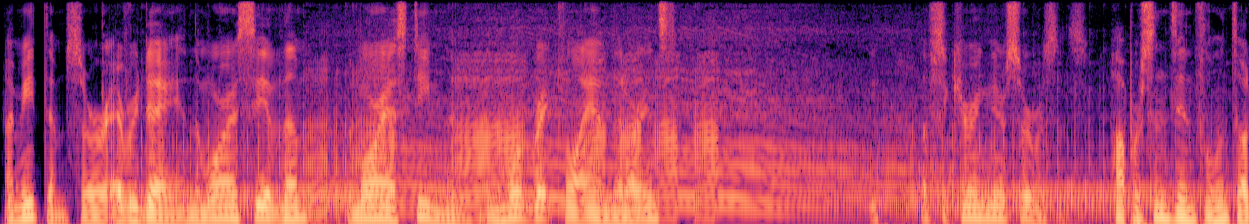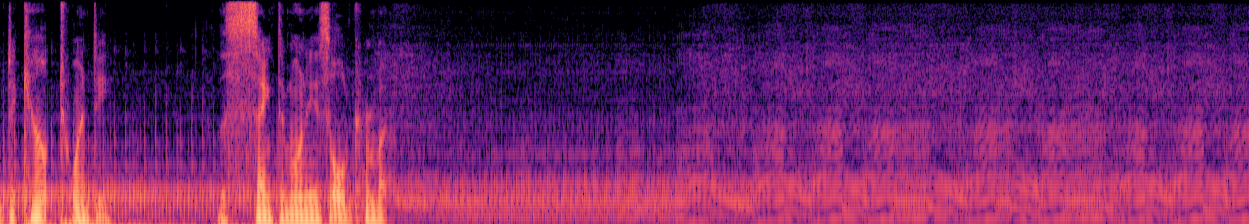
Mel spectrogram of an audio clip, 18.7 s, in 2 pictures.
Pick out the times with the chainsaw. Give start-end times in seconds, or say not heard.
0.0-18.6.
